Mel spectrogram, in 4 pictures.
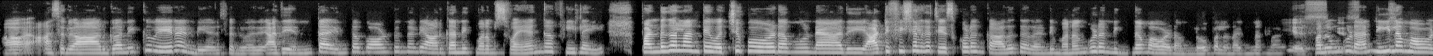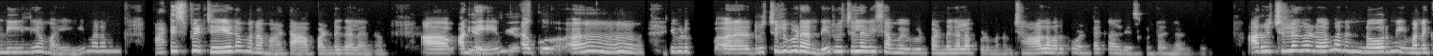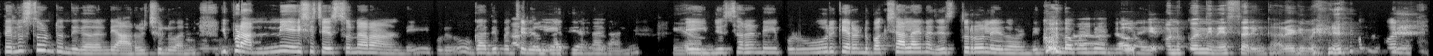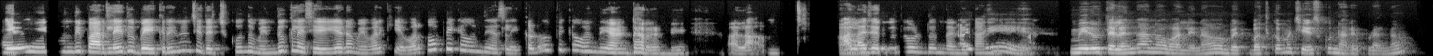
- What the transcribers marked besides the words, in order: in English: "ఆర్గానిక్"; in English: "ఆర్గానిక్"; in English: "ఫీల్"; in English: "ఆర్టిఫిషియల్‌గా"; in English: "యెస్, యెస్"; in English: "పార్టిసిపేట్"; in English: "యెస్, యెస్"; unintelligible speech; chuckle; in English: "రెడీమేడ్"; unintelligible speech; laugh; in English: "బేకరీ"; lip smack; unintelligible speech
- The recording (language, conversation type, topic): Telugu, podcast, మన పండుగలు ఋతువులతో ఎలా ముడిపడి ఉంటాయనిపిస్తుంది?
